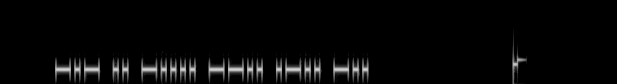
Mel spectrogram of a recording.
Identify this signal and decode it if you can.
Morse code, heard as a keyed tone, about 25 wpm, 700 Hz. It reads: KI6ZLD
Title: USA Call Signs - 6 Characters - 4x Character Spacing - 25wpm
